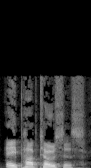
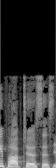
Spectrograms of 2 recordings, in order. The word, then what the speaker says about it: apoptosis: Apoptosis. – Yeah. You say apoptosis.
